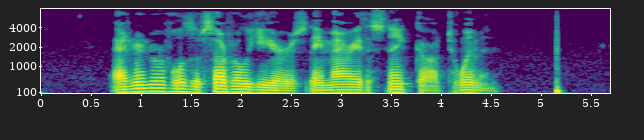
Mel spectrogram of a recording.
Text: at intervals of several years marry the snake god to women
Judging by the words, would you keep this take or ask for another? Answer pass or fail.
fail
